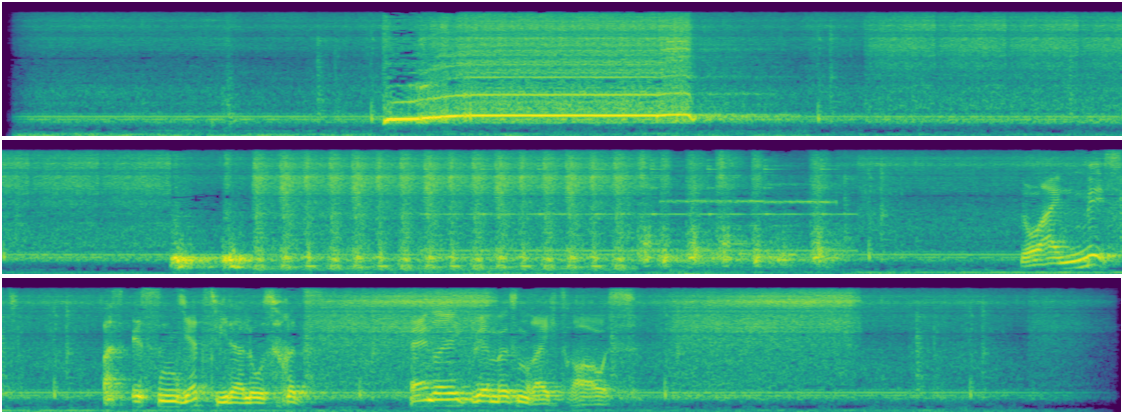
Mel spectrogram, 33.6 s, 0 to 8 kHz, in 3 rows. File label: BR44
